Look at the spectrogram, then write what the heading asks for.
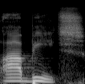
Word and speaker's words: Apizza: There was a place in downtown New Haven called Ah-Beetz. Mm-hmm. And that's how it was AH, I think, hyphen BETS or Z. How you say it? Abate. Apizza.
